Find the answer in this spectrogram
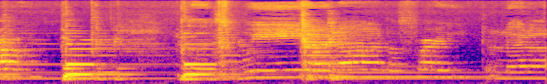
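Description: A girl singing while strumming chords on a ukulele, with the voice held on long notes over ringing chords and a few sharp strums.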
